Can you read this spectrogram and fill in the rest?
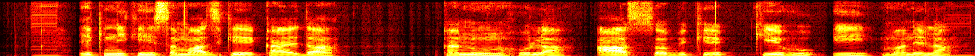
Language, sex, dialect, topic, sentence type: Bhojpuri, male, Southern / Standard, agriculture, statement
